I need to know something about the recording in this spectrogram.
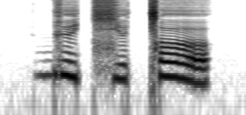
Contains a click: yes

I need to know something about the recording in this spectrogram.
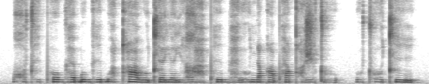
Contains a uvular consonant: yes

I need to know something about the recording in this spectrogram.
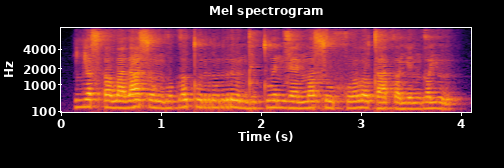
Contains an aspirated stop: no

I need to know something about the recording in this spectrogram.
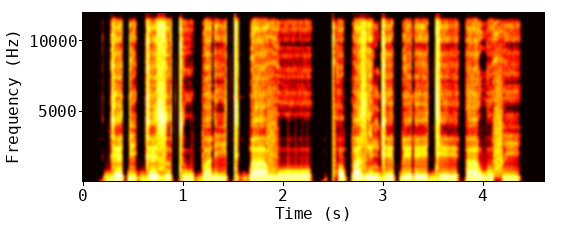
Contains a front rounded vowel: no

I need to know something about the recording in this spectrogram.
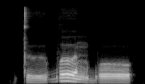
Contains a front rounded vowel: no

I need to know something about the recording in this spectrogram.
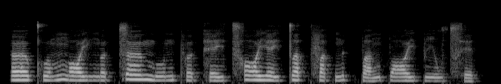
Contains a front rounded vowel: yes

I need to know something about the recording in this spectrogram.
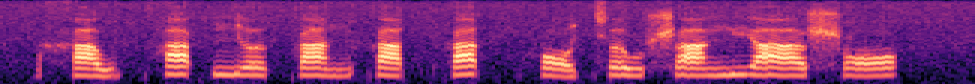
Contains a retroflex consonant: yes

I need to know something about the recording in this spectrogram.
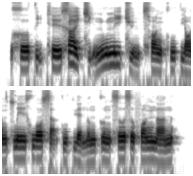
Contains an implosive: no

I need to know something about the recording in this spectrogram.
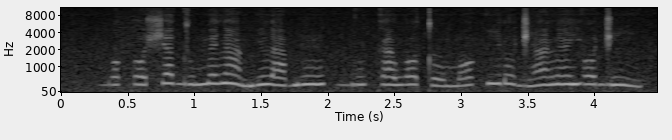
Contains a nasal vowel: yes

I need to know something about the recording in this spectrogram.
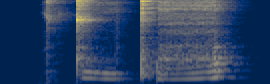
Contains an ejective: yes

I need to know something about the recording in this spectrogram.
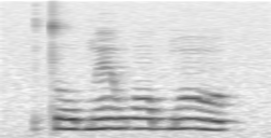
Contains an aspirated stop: no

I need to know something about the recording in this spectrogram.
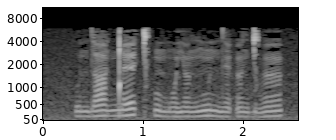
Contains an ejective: no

